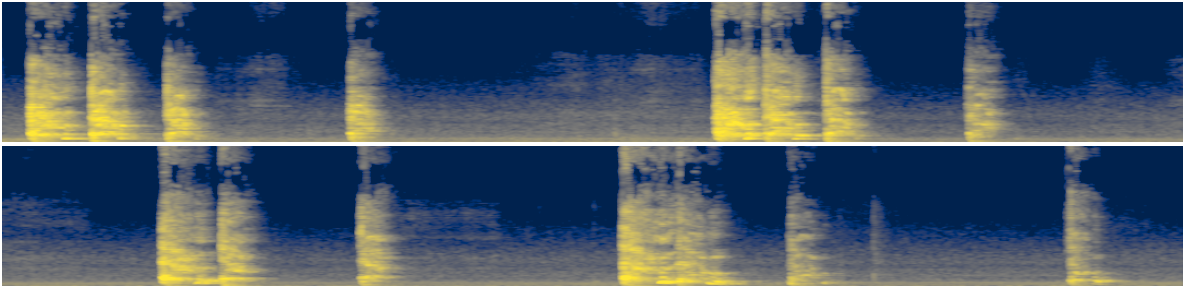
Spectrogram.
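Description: Repeated bursts of harsh coughs in clusters of two to four, about fourteen coughs in total, separated by short pauses: a prolonged coughing fit.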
